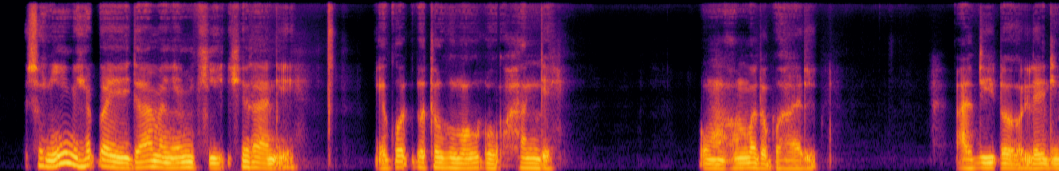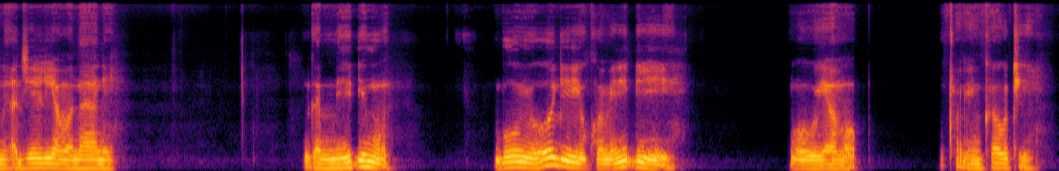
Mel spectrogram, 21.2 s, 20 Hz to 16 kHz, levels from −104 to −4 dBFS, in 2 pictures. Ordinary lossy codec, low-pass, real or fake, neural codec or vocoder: none; 14.4 kHz; fake; codec, 32 kHz, 1.9 kbps, SNAC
